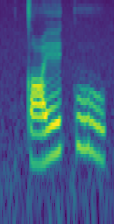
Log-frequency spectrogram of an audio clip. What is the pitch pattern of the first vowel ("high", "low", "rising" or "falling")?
rising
